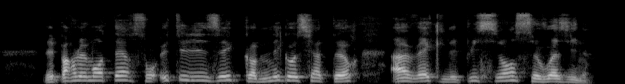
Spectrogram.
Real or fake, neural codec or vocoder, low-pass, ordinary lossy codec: real; none; 10.8 kHz; Opus, 24 kbps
